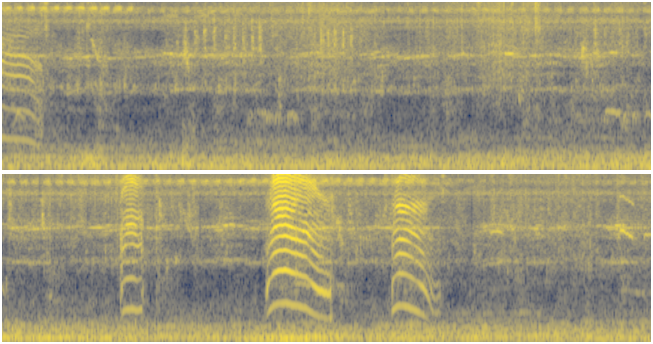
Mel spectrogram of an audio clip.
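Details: Cat calling its mother because it needs food, giving a series of meows, some short and arched, others longer and falling, grouped late in the clip, with constant low rumble underneath.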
